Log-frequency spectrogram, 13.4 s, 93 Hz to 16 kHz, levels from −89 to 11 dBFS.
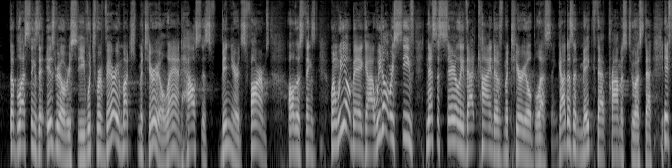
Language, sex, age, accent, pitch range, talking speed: English, male, 30-49, American, 160-195 Hz, 175 wpm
